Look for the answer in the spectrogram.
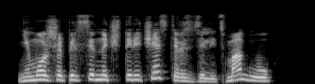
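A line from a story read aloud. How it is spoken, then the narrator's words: Snapping. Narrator (Russian): огрызнулась я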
